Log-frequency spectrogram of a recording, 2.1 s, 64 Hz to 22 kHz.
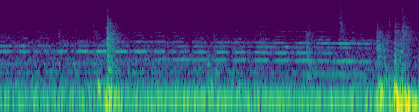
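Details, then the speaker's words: Jayco Redhawk 31XL motorhome, extend button held for slide one (living area): a steady low motor hum with a few clunks at even pitch as the slide-out extends normally. "go ahead and hold down the extend button for slide one which is gonna put out your slide out for the living area"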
